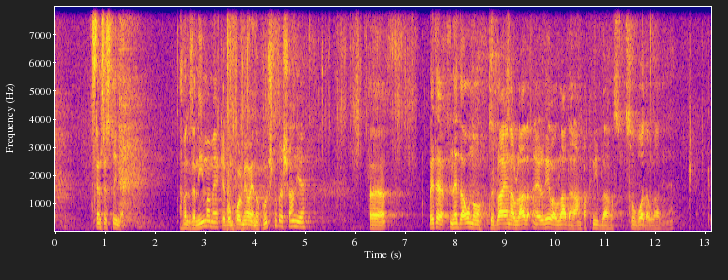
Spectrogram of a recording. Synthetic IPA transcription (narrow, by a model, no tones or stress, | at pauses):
st̪eːmsɛst̪ɾiːnja̰m | ampaɡzaniːmamɛkɛɾbompolmeːwɛːnɔkluːt͡ʃnɔupɾaʃaːnjɛ | ə | lejt̪ɛnɛd̪awnɔkɔjɛblaɛːnawlaːd̪aɛleːʋawlaːd̪aampakniblasʋɔbɔːd̪awlaːd̪inɛ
